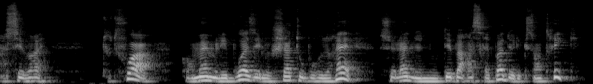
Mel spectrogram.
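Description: A woman's voice: sits low, dark tone, lightly acted. A woman voicing a sighing old miser. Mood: fearful. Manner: slow, sighing, anxious murmur. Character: greedy, fearful old male miser.

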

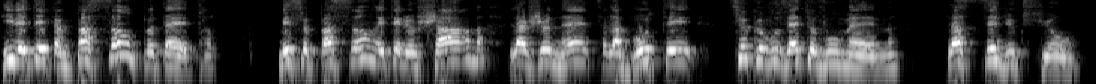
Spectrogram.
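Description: A man's voice: high voice, slow. A reader voicing a bitter, jealous wounded man. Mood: anguished. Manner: sharp, sarcastic and pleading by turns. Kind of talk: audiobook dialogue reading.

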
